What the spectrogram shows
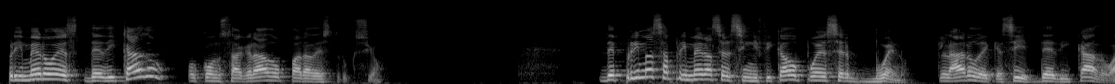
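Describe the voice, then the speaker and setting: Earnest preacher man with a mellow voice. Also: a little high. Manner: earnest, addresses listeners as dear brothers; emphatic, repeats "claro de que sí". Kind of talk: Bible study sermon.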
